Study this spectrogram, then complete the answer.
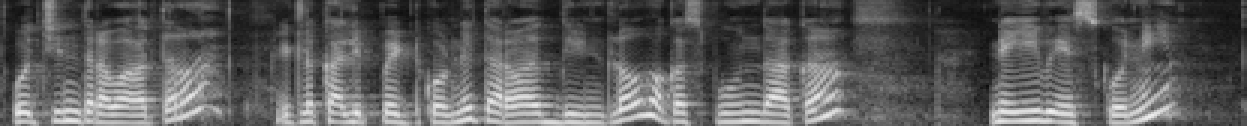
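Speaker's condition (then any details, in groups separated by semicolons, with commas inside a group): No condition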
